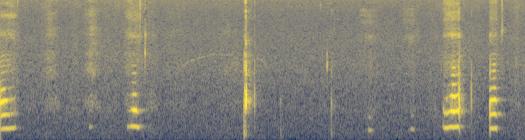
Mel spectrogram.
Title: Baby Hiccups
